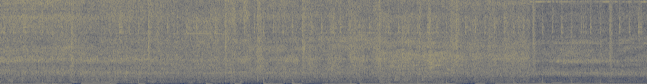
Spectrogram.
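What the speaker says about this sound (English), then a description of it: "Now I'm gonna go ahead and start the blow drying process with medium heat to medium airflow." A hair dryer blows steadily on medium heat and medium airflow while a barber styles a modern mullet with a taper fade, a loud, continuous whooshing roar held for the whole stretch with slight fluctuations as the airflow moves.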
